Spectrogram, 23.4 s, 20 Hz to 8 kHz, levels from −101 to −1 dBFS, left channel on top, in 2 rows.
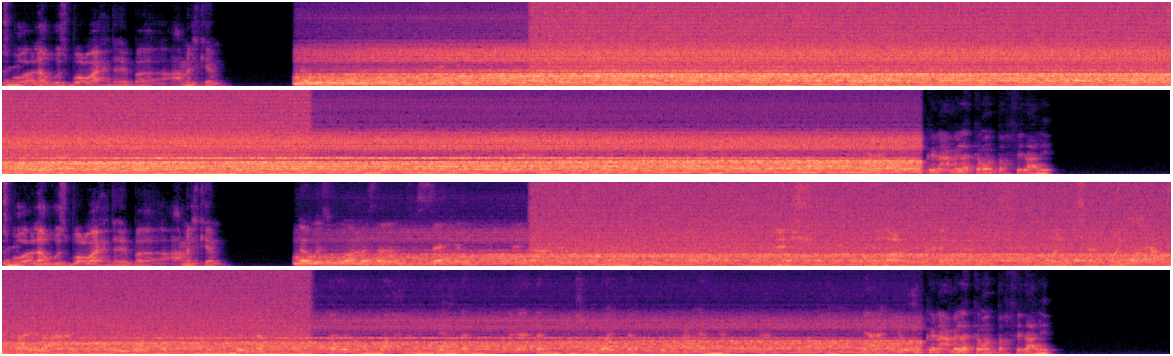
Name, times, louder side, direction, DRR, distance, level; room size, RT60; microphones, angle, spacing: voice 1, 0.0-2.2 7.6-8.2 8.6-11.4 16.0-16.3 19.9-20.2, right 2 dB, 65° right, 1.3 m, -35 dB
sound 1, 2.9-20.9, left 8 dB, 85° left, 0.3 m, -22 dB
voice 2, 3.0-4.8 5.1-6.7 11.3-14.5 14.9-19.5 20.3-22.1, right 2 dB, 45° right, 0.7 m, -32 dB
sound 2, 5.3-14.8, left 2 dB, 10° left, 0.4 m, -27 dB
6.1 x 2.7 x 2.9 m
head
